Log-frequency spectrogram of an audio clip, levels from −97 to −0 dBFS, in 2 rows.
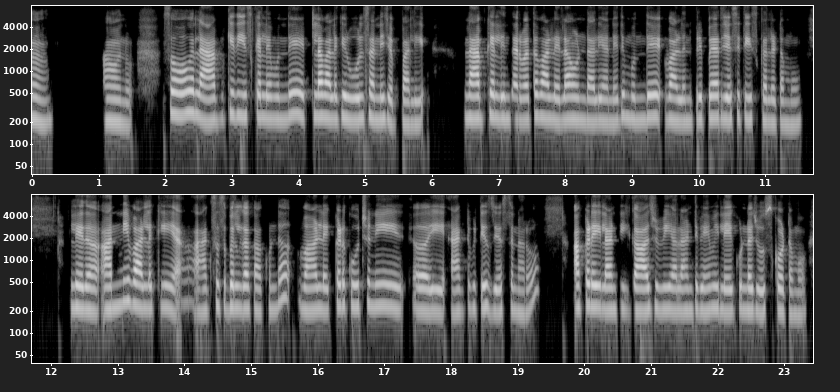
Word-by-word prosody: ఆ! - - +1 1.2
అవును. 200 -3 -3 0.6
సో, 265 - +3 0.4
ల్యాబ్‌కి 215 +4 +3
దీసుకెళ్ళే 235 -1 0
ముందే 220 +3 -2
ఎట్లా 240 0 +3
వాళ్ళకి 225 +1 +1
రూల్స్ 215 +2 -2
అన్నీ 215 0 -2
జెప్పాలి. 195 0 -3 0.8
ల్యాబ్‌కెళ్ళిన 225 0 +3
తర్వాత, 215 +1 0
వాళ్ళెలా 220 -1 +1
ఉండాలి 210 -1 -2
అనేది 205 +4 -5
ముందే 220 +2 -1 0.2
వాళ్ళని 205 -1 -2
ప్రిపేర్ 230 +1 +2
జేసి 220 +2 -2
తీసుకెళ్లటము. 200 -3 -5 0.9
లేదా 215 -2 +5 0.3
అన్ని 235 +4 +1
వాళ్ళకి 225 0 +2 0.5
యాక్సెసిబుల్‌గా 220 +1 -1
కాకుండా, 210 +6 -5 0.3
వాళ్ళెక్కడ 210 +2 +1
కూర్చొని 235 0 -2 0.6
ఆహ్, 205 -1 +2
ఈ - - 0 0.3
యాక్టివిటీస్ 220 +2 -4
జేస్తున్నారో 200 +1 -6 0.7
అక్కడ 240 +2 +4
ఇలాంటి 210 0 +1 0.2
గాజువి 210 +1 +2
అలాంటివేమి 205 +1 -3
లేకుండా 205 +1 0
జూసుకోవటము, 190 -2 -2
215 Hz, 95 wpm, -24 LUFS, 205-225 Hz, 1.2 s, లేదా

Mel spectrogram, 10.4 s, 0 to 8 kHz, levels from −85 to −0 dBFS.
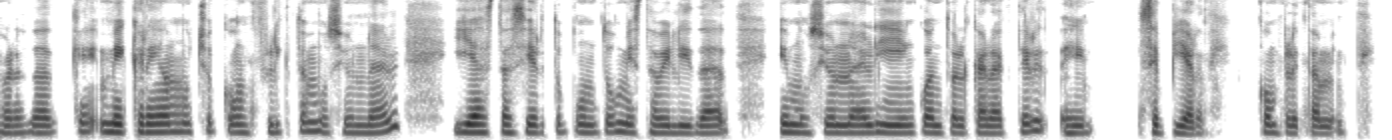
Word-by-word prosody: verdad 160 0 -1
que 185 -3 -2
me 180 -2 +6
crea 180 +1 +3
mucho 185 +1 -3
conflicto 170 +1 -5
emocional, 165 - 0 0.4
y 175 -1 +4
hasta 170 0 +3
cierto 165 +1 +1
punto 175 0 -4
mi 185 - +1
estabilidad 160 -1 +1 0.4
emocional 165 -1 +2
y 160 -1 +4
en 160 - -2
cuanto 160 -1 0
al 155 -1 -1
carácter, 155 +6 0
eh, 155 0 0 0.4
se 170 - +6
pierde 155 -3 +1 0.3
completamente. 155 -3 -3
165 Hz, 130 wpm, -26 LUFS, 160-175 Hz, 0.4 s, me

